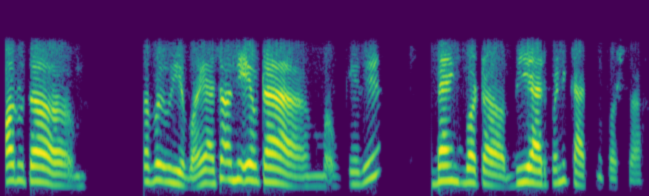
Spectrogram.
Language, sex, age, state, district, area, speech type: Nepali, female, 45-60, West Bengal, Jalpaiguri, urban, conversation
